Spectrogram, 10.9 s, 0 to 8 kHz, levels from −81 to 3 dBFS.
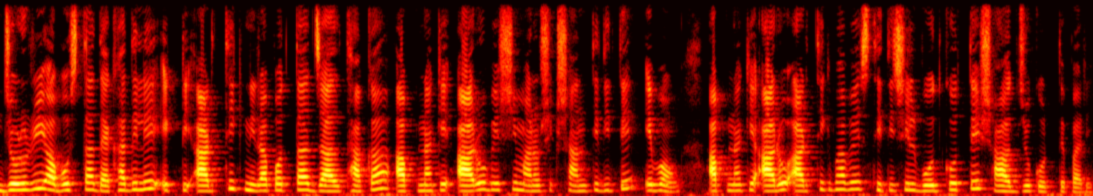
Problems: none marked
